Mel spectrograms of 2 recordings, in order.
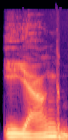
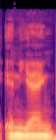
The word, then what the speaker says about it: Inyang: My last name is Inyang, but I just say Inyang because it's easier for everyone to say with the way my name's spelled.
